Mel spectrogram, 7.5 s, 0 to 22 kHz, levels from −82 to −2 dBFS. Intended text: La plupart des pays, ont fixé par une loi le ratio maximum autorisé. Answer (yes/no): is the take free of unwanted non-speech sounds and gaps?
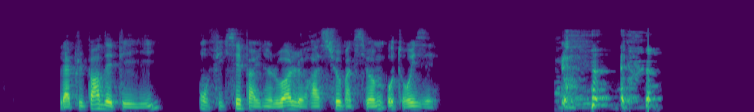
no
